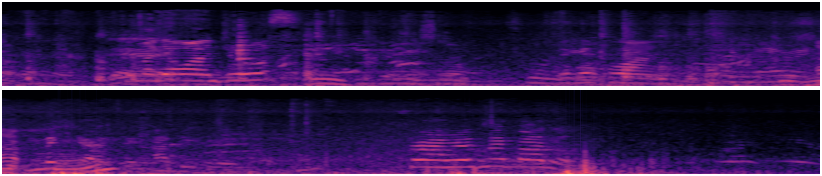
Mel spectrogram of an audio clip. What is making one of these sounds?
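Several women talk with animation close by, outdoors.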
